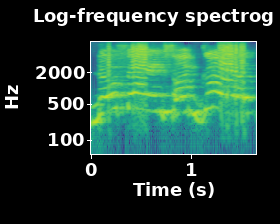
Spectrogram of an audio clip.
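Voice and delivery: full-volume, very loud, high-pitched shout. Demonstrating how to turn someone down, with a very loud yell. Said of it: "I yell out in a very, very loud voice".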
